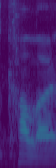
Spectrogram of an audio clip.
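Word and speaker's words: Kalle: So don't think about the fact that the last letter of my first name is an E, because it's pronounced like an U.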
